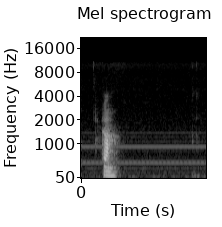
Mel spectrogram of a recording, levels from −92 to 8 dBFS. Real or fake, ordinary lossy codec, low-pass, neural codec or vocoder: real; AAC, 48 kbps; 10.8 kHz; none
